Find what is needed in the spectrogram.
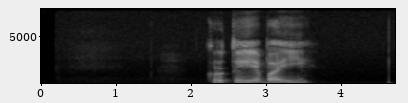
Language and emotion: Russian, neutral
